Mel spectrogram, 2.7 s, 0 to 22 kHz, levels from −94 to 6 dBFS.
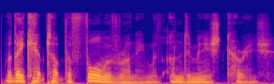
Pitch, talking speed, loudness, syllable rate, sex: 110 Hz, 240 wpm, -19 LUFS, 7.0 syllables/s, male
